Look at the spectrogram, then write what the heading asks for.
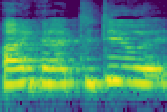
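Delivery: put-on, worked-up, eager excited blurt. Retelling how a former wrestler turned coach got excited: imitating an excited former student. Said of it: "he starts to get all excited".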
